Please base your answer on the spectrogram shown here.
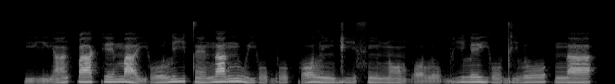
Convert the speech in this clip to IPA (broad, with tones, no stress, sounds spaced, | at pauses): j i˨ j ã˨˦ k͡p a˦ k e˦ m a˦˨ j o˨˦ l i˦ t ɛ̃˧ n a˦ n u˦˨ j o˨ b o˨ k ɔ˨˦ l ĩ˧ ɡ i˧ s ĩ˧ n ɔ̃˧ b ɔ˨ l o˨ b i˨˦ l e˦ j o˧ d i˧ l o˦ | n a˧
